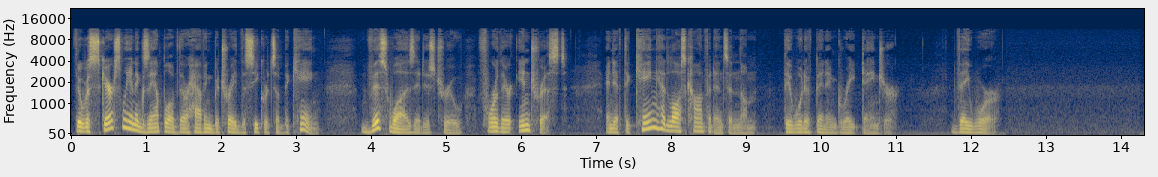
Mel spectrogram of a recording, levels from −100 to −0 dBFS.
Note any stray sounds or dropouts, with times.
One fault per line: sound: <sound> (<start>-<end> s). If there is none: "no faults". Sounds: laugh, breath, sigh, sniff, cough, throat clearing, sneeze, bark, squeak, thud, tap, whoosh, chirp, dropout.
no faults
